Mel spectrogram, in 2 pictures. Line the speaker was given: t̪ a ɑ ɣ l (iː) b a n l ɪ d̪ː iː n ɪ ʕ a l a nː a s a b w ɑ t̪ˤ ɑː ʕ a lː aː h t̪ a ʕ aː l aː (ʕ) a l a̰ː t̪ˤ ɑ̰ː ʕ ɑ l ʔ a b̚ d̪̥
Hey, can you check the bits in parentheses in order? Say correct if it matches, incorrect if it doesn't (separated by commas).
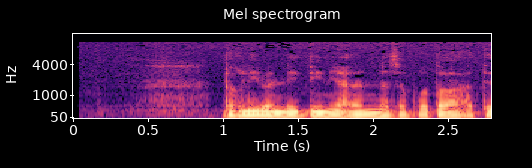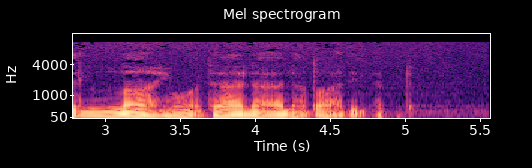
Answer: correct, correct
